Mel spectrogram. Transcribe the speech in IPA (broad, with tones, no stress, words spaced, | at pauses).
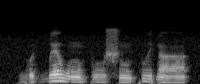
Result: ɡʷe˨ɡ͡bɛ˦ wũ˨pu˨ ʃũ˨kʷi˦ ɗã˨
